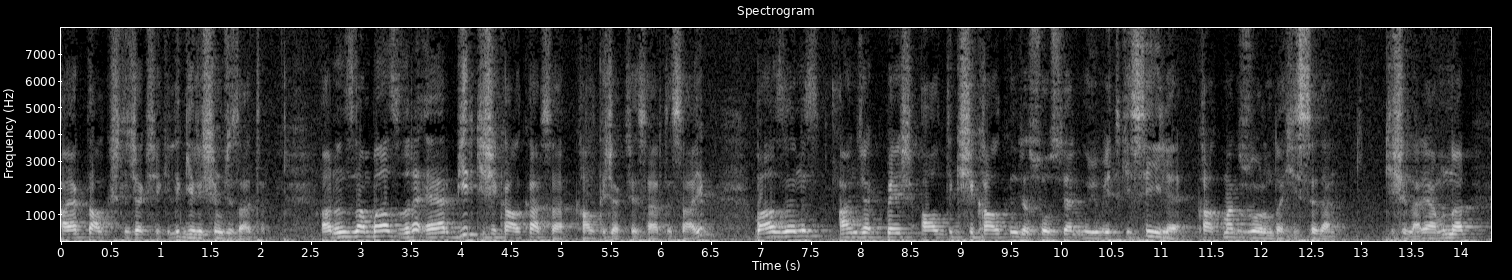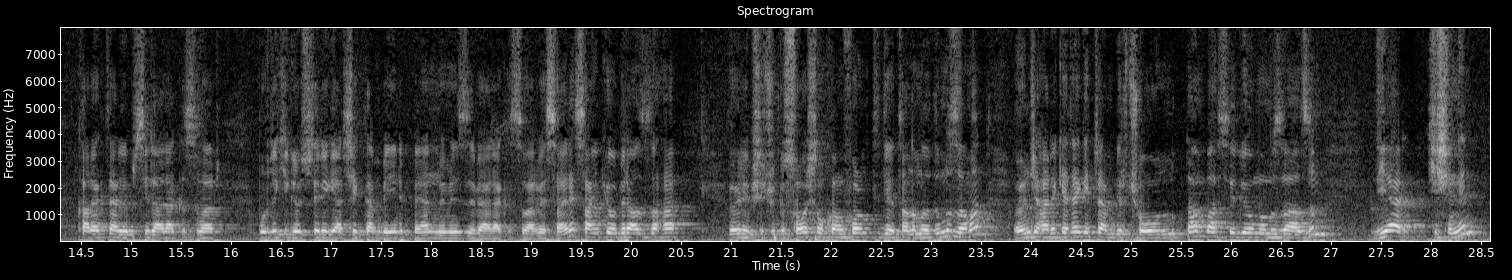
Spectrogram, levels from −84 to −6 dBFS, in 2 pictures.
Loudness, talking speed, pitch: -25 LUFS, 135 wpm, 170 Hz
